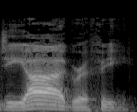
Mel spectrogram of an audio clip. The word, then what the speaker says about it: geography: And notice how that in geography stretches out, right? In the same way as these other ahs. Different spelling. This one's an O. It's a short O. Geography. Just like thaw, caught, cause.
